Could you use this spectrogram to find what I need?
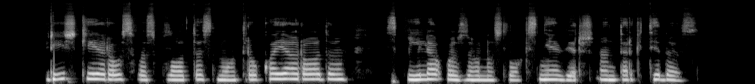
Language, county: Lithuanian, Vilnius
